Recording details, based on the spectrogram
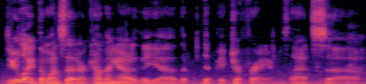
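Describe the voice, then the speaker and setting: A man's voice: on the low side, lively intonation, fairly quick, slight background noise. A man streaming a game with casual commentary, thinking aloud as he plays.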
